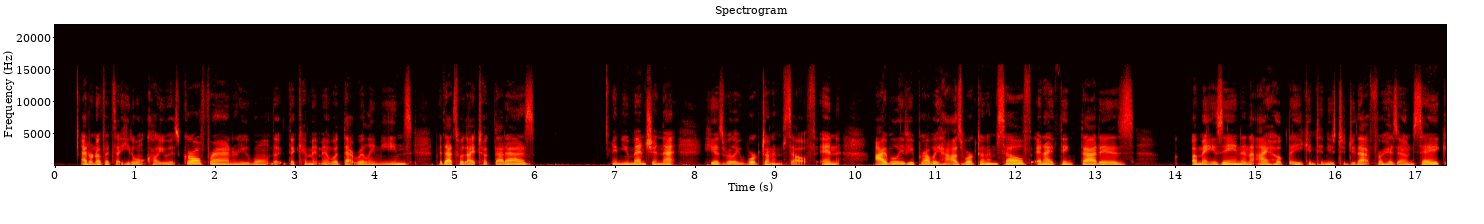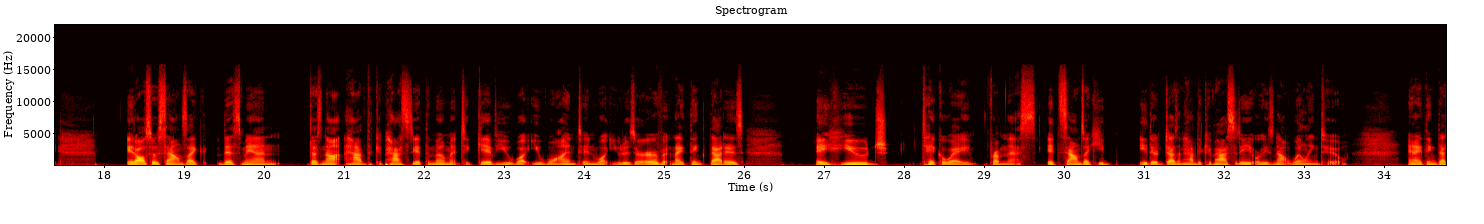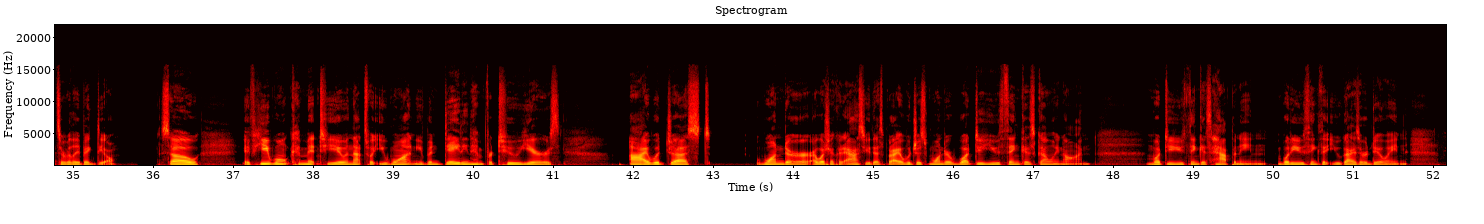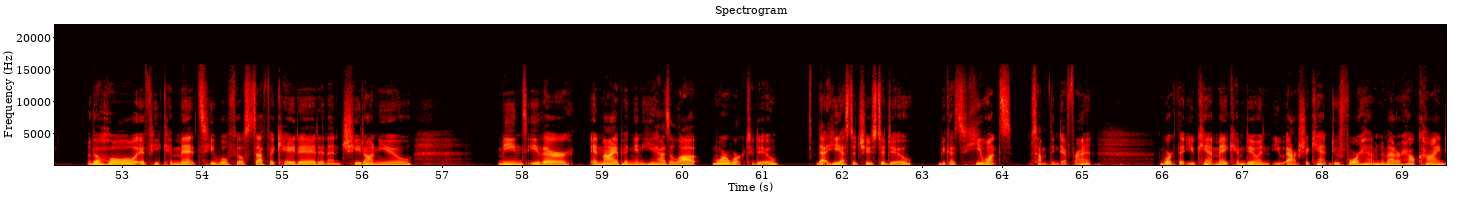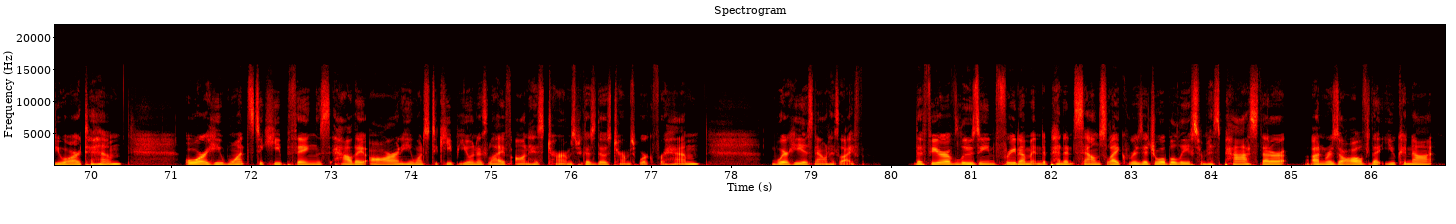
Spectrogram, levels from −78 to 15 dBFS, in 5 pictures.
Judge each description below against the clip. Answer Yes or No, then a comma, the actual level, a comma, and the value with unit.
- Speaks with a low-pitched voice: No, medium, 170 Hz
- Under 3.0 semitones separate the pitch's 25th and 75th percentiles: Yes, narrow, 2.5 semitones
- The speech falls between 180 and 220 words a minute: Yes, fast, 205 wpm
